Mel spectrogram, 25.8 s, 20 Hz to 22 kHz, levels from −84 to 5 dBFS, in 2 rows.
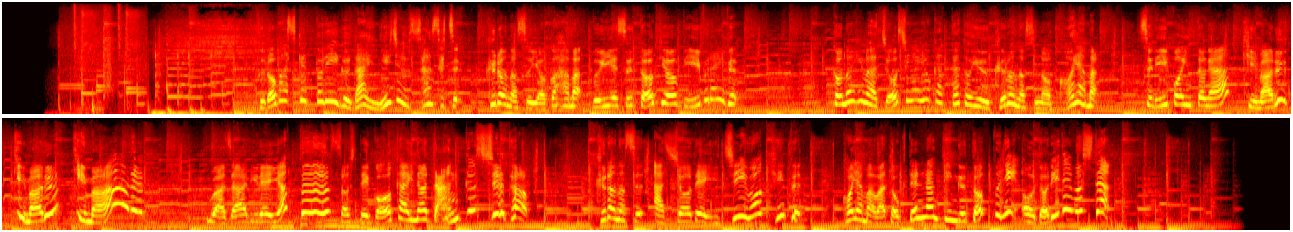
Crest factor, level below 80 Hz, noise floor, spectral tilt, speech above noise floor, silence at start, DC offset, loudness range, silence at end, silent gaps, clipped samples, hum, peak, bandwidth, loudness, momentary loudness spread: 18 dB; -36 dBFS; -73 dBFS; -4 dB/octave; 54 dB; 0.55 s; under 0.1%; 3 LU; 0.7 s; none; under 0.1%; none; -2 dBFS; over 20 kHz; -19 LUFS; 13 LU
